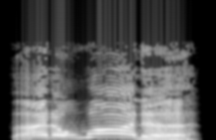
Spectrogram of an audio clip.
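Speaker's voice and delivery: put-on high, drawn-out childish whine; pouting cat. A narrator's reading. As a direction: whine loudly and slowly, refusing. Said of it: "Dio pouted".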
